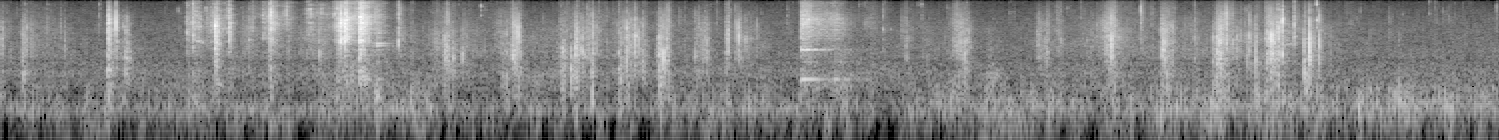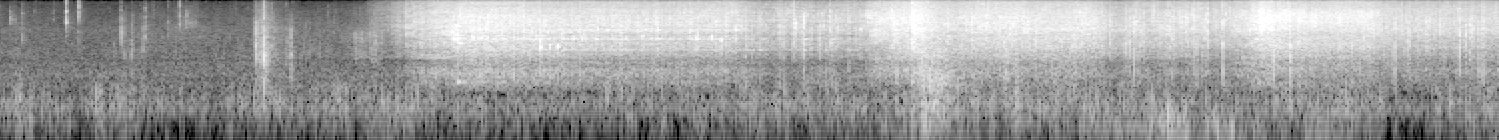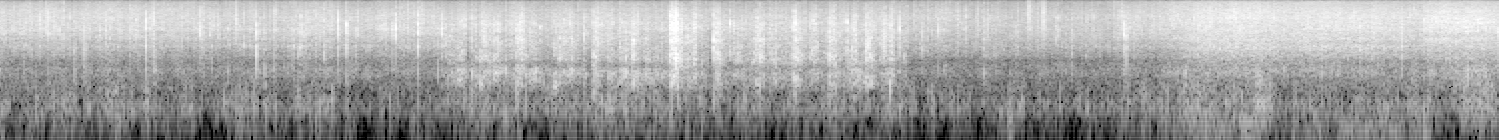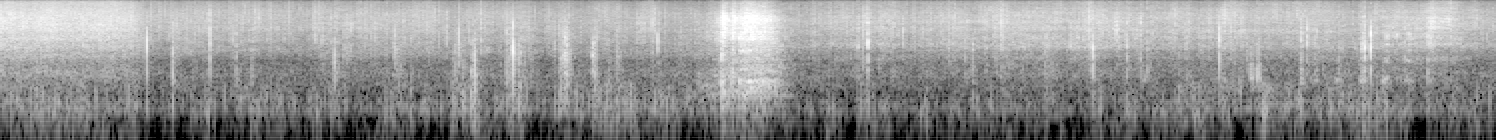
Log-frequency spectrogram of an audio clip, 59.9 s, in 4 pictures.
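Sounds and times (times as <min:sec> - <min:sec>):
food sizzling in a skillet: 0:18.9 - 0:50.5, 0:51.3 - 0:59.9.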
